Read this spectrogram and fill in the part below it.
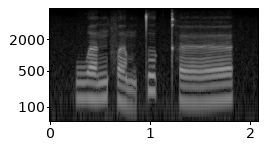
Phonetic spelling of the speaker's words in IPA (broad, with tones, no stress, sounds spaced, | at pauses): w ɐ˨˧ ŋ f ɐ˨˩ m t̪ ʊ˥ k̚ t̪ʰ œː˨˧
